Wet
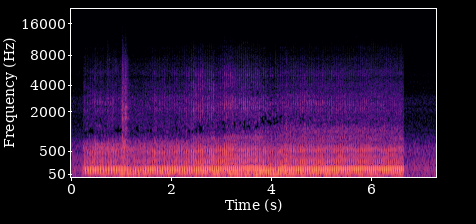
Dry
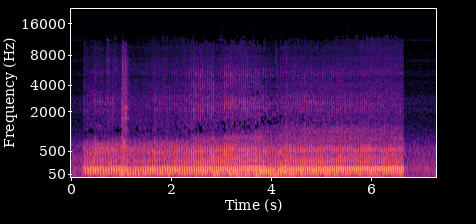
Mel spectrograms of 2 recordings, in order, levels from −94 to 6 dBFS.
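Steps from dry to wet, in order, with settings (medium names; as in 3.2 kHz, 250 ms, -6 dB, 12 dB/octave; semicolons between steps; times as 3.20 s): median filter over 5 samples; distance through air 55 m; trim -3.5 dB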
